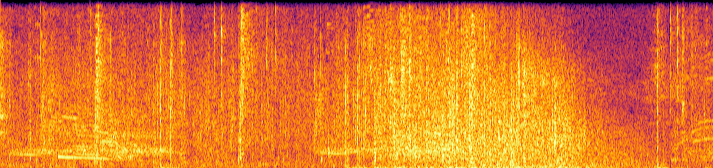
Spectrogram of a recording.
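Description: Musket volleys and artillery fire roll through a Civil War battle in Ultimate General: Civil War, a dense continuous crackle of gunfire with heavier booms swelling midway, steady and fairly loud throughout.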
